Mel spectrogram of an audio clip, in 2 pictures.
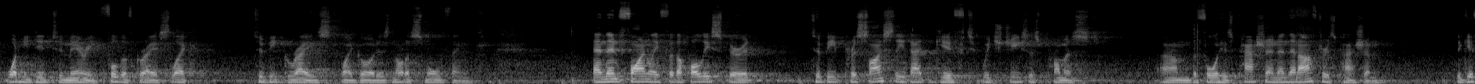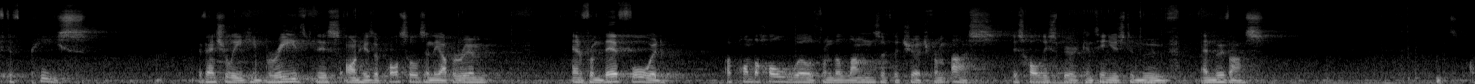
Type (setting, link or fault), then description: setting, large echoing room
